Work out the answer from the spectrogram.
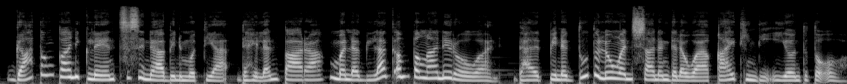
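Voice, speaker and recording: A woman narrating a romance audiobook in a steady storytelling manner. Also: mid-range voice, brisk, no echo, faint music behind. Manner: steady storytelling, voices all characters.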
